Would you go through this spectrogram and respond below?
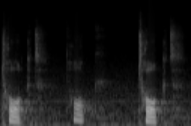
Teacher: the Ed sounds like a t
